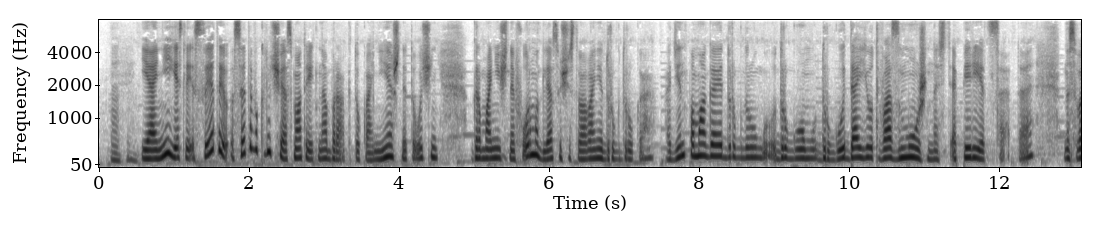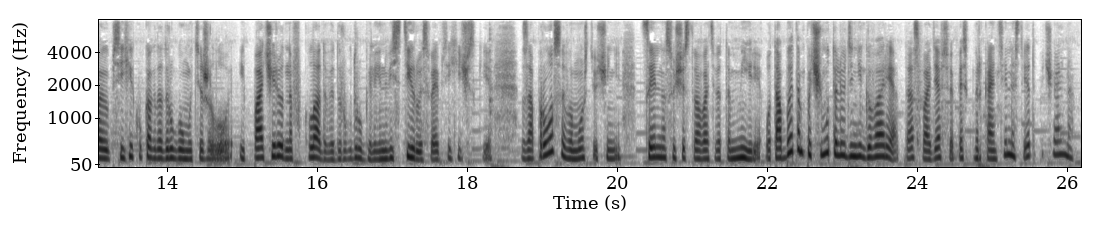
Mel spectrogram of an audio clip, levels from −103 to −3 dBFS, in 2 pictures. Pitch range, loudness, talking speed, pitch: 175-210 Hz, -20 LUFS, 165 wpm, 190 Hz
